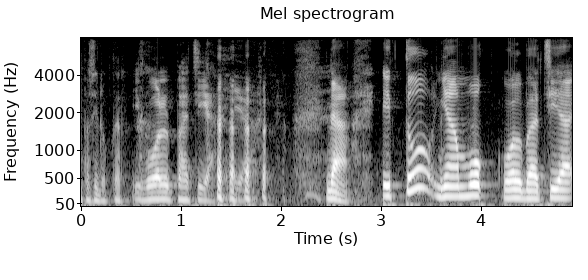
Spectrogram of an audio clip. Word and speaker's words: Wolbachia: Bacanya apa sih, dokter? Wolbachia, ya.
